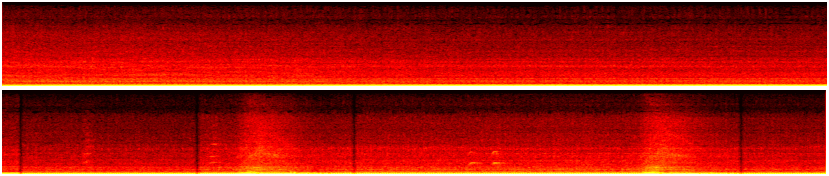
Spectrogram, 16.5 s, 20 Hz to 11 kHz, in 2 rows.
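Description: Honda CB650R's 649 cc inline-four engine idling steadily through its factory muffler, then revved briefly twice in the second half, the pitch rising and falling back each time.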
